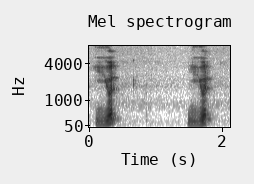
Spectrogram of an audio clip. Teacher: So by reading this word, we know since it is a mid-consonant followed by a short vowel and dead syllable, it's pronounced with a rising tone · So we have rising tone yet again.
